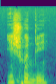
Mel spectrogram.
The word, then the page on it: échauder: /e.ʃo.de/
